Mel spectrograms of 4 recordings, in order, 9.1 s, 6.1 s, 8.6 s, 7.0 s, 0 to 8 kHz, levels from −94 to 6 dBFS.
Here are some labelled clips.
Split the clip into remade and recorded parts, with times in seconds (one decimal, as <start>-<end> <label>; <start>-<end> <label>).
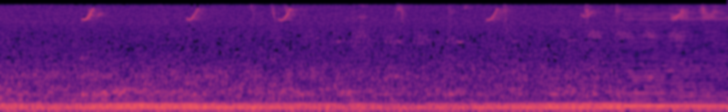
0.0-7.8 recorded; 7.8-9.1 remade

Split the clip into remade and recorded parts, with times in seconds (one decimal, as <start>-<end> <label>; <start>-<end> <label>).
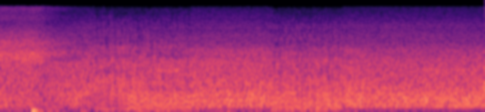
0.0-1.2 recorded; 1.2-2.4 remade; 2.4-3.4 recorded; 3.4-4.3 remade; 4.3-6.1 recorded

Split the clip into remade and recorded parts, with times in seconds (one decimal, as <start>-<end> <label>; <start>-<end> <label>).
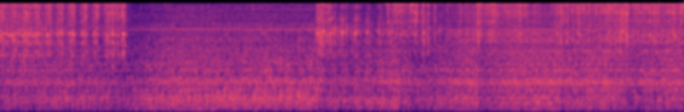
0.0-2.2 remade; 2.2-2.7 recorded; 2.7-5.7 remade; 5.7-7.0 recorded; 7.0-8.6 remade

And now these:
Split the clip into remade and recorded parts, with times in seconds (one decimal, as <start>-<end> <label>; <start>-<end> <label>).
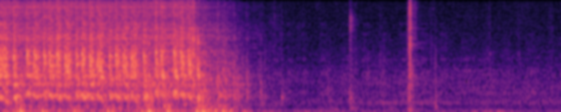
0.0-7.0 recorded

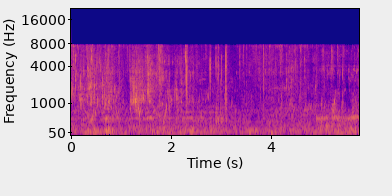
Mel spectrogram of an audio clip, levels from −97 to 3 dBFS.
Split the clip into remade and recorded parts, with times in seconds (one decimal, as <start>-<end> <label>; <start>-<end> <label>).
0.0-5.1 recorded; 5.1-5.8 remade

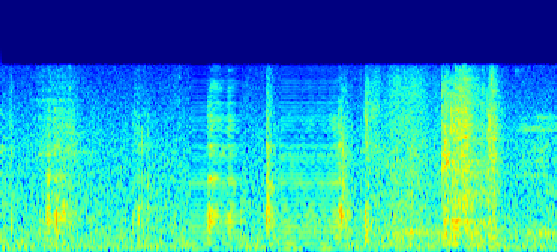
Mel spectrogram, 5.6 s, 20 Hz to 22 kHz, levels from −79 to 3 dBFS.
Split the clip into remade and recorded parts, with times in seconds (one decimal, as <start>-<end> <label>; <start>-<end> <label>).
0.0-1.9 recorded; 1.9-2.4 remade; 2.4-2.8 recorded; 2.8-3.4 remade; 3.4-5.6 recorded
